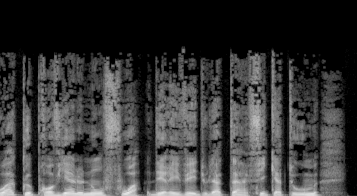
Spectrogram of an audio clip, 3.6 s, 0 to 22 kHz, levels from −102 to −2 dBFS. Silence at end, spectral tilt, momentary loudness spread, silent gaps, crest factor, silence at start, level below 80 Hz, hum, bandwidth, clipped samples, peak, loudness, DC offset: 0.2 s; -5.5 dB/octave; 4 LU; none; 14 dB; 0 s; -46 dBFS; none; 16.5 kHz; under 0.1%; -6 dBFS; -20 LUFS; under 0.1%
